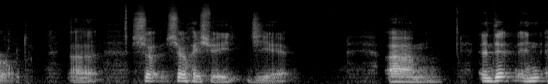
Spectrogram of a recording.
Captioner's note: speaking Chinese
